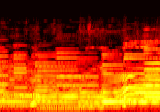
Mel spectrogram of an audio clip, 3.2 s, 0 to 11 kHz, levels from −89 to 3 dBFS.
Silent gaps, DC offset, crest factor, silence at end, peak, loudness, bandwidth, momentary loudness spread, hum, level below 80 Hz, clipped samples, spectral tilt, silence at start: none; under 0.1%; 14 dB; 0 s; -4 dBFS; -20 LUFS; 5.2 kHz; 9 LU; none; -52 dBFS; under 0.1%; -9.5 dB/octave; 0 s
